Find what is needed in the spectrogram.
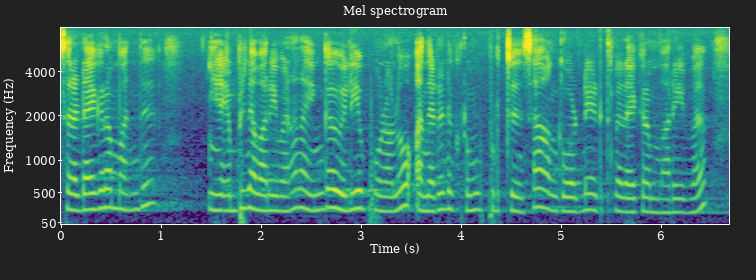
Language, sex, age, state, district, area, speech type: Tamil, female, 30-45, Tamil Nadu, Ariyalur, rural, spontaneous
